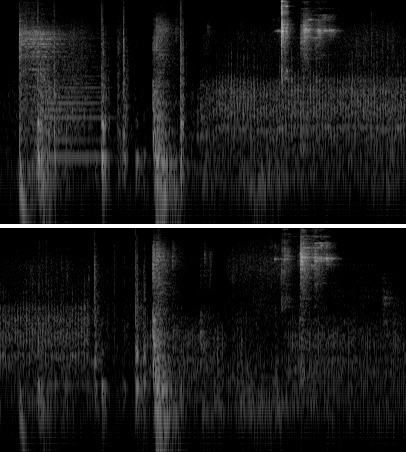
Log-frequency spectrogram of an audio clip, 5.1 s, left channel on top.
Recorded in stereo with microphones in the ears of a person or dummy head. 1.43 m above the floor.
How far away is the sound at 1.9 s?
About 4 m.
